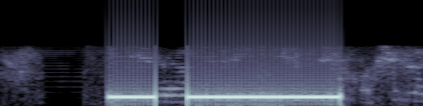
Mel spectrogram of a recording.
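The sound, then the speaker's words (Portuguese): A ringback tone on an outgoing telephone call, a steady mid-pitched tone heard in two bursts, a short one then a longer one, separated by a brief gap. “Ligar pra ela de novo.”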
